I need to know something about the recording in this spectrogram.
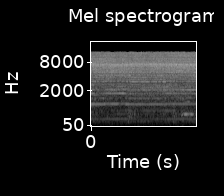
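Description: Robart electric retract on a giant-scale Corsair's landing gear: its small electric motor and gearbox whine steadily as the gear strut and wheel swing through their travel.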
